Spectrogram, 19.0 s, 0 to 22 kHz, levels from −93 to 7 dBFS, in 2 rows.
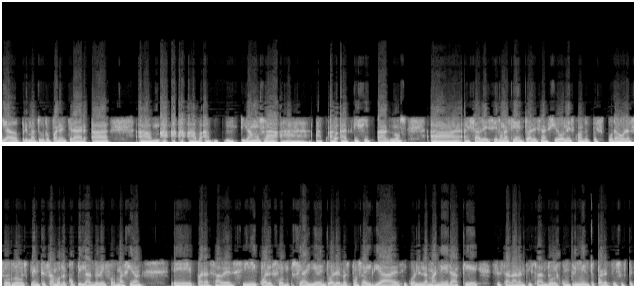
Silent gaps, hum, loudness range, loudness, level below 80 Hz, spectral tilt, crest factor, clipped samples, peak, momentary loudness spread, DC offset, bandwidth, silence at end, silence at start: none; none; 1 LU; -15 LUFS; -44 dBFS; -7 dB/octave; 10 dB; under 0.1%; -6 dBFS; 3 LU; under 0.1%; 9.2 kHz; 0 s; 0 s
